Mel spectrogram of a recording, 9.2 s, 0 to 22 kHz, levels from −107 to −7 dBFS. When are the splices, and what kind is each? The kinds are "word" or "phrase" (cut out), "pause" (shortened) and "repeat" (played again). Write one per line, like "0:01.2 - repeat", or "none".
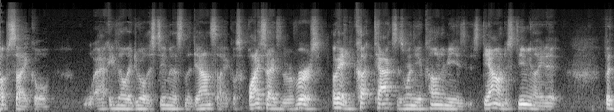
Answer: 0:04.9 - pause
